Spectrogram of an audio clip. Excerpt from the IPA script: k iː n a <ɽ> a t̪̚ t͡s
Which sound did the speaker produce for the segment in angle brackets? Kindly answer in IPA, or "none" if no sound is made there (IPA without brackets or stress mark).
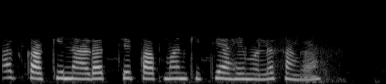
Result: ɽ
